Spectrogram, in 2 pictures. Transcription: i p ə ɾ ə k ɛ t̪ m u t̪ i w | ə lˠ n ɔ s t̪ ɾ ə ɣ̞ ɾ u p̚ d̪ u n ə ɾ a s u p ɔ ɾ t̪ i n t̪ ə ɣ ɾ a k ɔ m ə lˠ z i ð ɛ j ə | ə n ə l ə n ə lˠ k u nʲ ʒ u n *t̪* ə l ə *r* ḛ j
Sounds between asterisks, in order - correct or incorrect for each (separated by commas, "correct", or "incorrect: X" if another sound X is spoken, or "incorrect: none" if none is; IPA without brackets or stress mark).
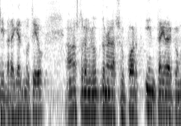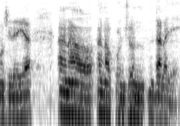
incorrect: d̪, incorrect: ʎ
